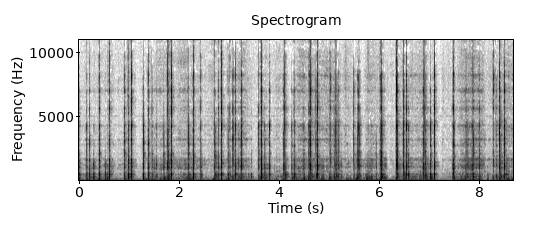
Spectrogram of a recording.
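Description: Long grey nails tap rapidly on the carved, perforated lid of a long, narrow, hollow wooden incense box with brass elephant inlays. The result is a quiet, irregular stream of quick, dry, bright clicks that stop almost instantly, with a faint scratchy texture between the taps.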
